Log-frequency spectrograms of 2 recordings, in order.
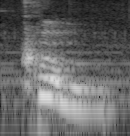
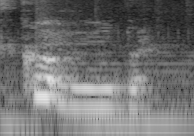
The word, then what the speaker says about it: come: wrongly, is the word come. The word come. A lot of us pronounce this word as comb. Comb.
